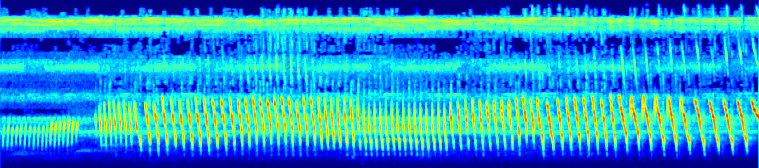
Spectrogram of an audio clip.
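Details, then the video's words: Singing canary, a recording meant to tutor young canaries and coax silent birds into song: a brief buzzy opening, then a long fast trill of sharp repeated notes running steadily for about seven seconds. "Pancingan Suara Kenari Gacor‼️ Ampuh untuk Masteran Kenari Muda dan Terapi Kenari Macet Bunyi"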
